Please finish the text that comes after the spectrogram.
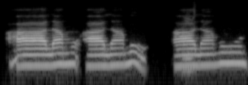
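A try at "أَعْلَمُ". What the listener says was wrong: এখানে হামজা আইন সাবার আলা এখানে আলামু হয়ে যাচ্ছে শুধু হামজা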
